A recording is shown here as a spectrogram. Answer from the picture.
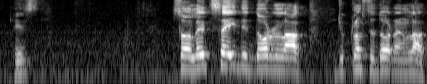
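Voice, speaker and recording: A fairly quick delivery with a non-native accent. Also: man. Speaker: workplace safety presenter. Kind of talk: presentation to a class. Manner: animated, conversational.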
